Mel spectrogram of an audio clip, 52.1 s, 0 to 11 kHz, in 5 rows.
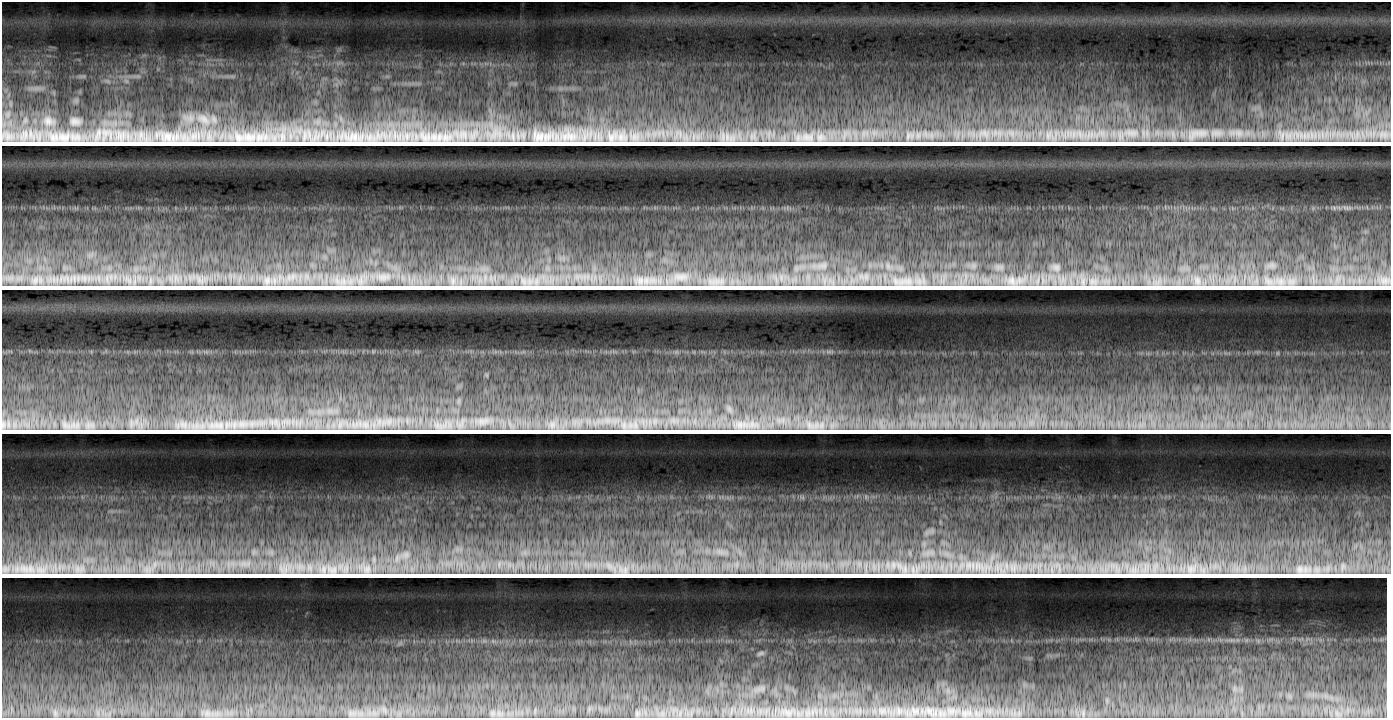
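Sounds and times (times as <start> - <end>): car engine running: 0.0 - 52.0
indistinct voices: 0.0 - 52.0.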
